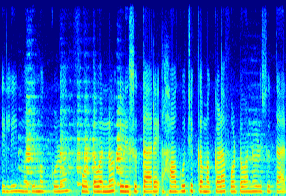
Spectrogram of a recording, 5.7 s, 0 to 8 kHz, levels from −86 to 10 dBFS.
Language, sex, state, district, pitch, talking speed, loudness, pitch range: Kannada, female, Karnataka, Bidar, 205 Hz, 115 wpm, -15 LUFS, 200-210 Hz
